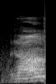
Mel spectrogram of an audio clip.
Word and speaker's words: रामः: इसके पीछे विसर्ग है, तो उसका उच्चारण करेंगे तो हम क्या बोलेंगे इसको? रामः। ये इसका उच्चारण स्थान हो गया ह, यानी कि रामः, अध ह के समान होता है रामः।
